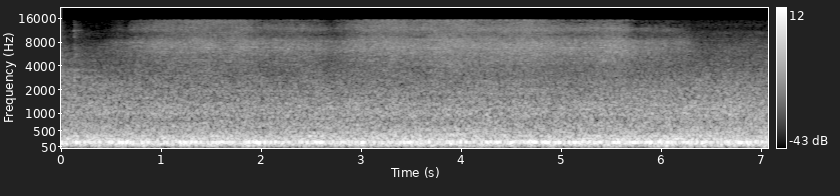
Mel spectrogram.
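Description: Tokyu 8500 series electric train pulling out of the station, a steady running noise with a low hum as the cars roll past close by.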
